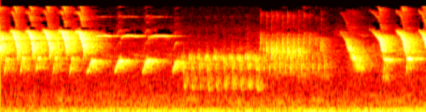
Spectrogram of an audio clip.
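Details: A three-year-old male domestic canary sings a fast, varied song: quick repeated chirps, a rapid rolling trill, then bright rising and falling notes, with only a faint background hum.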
